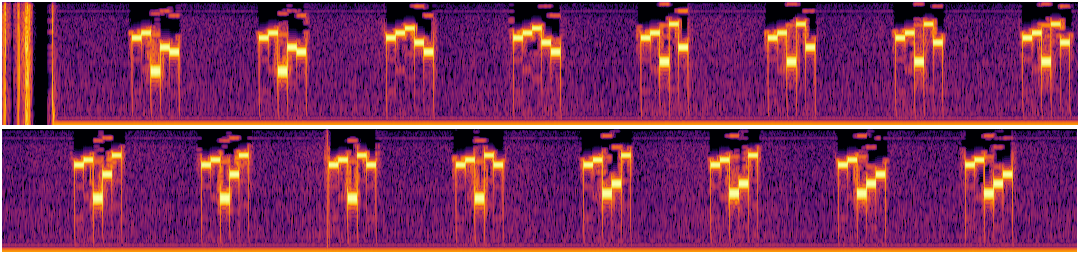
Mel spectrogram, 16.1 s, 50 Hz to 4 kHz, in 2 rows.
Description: Five-tone selective call (ZVEI), heard as quick runs of five tones, tones of about 70 ms. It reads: 89165 89165 89075 89075 89336 89336 89337 89337 89160 89160 89108 89108 89240 89240 89246 89246
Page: SDR/ZVEI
